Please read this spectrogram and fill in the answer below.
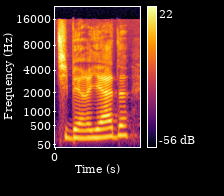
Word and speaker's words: Tibériade: de tibériade de veria alors tibériade le prononcé à la française tibériade où les juifs espagne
